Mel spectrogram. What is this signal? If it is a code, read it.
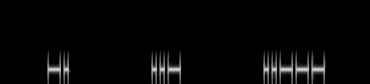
Morse code, heard as a keyed tone, about 30 wpm, spaced as for 9 wpm, 700 Hz. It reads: NU2
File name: Lesson 17e - Letter u - Three Characters 30wpm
